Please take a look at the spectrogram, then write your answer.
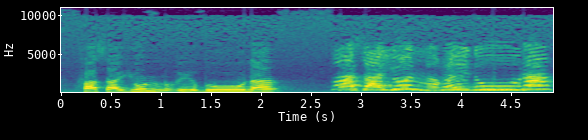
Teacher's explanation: نون ساکن کو ہم نے ظاہر کر کے پڑھا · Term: اظہار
